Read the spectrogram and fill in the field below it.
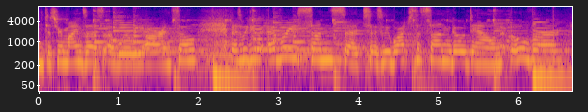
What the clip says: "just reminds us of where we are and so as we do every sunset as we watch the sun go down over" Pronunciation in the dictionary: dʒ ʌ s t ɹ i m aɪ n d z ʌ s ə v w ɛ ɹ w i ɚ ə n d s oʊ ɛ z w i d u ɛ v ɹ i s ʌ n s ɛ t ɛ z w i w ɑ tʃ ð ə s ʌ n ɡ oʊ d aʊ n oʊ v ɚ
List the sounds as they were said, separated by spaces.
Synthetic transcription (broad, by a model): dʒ ʌ s t ɹ i m aɪ n d z ʌ s ə v w ɛ ɹ w i ɚ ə n s oʊ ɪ z w i d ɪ ɛ v ɹ i s ʌ n s ɛ t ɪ z w i w ɑ tʃ ð ə s ʌ n ɡ oʊ d aʊ n oʊ v ɚ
